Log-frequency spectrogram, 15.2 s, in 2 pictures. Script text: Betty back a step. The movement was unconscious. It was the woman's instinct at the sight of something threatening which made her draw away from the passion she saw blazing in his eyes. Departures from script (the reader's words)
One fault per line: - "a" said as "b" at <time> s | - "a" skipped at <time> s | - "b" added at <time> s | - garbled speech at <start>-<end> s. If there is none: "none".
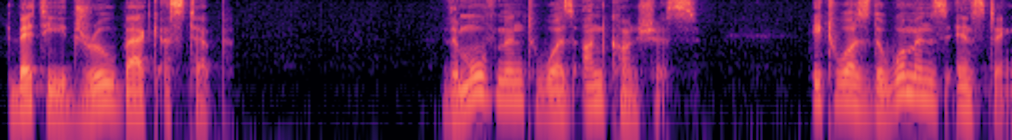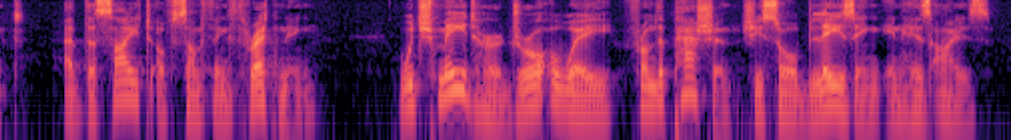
- "drew" added at 0.5 s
